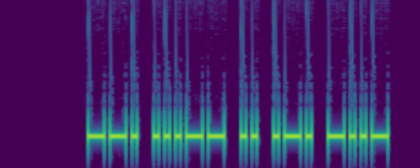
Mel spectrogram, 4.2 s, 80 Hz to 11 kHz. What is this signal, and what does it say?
Morse code, heard as a keyed tone, about 22 wpm, 700 Hz. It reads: G3IRX
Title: DXCC-100 Call Signs - 5 Characters - Repeated 3x - 22wpm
